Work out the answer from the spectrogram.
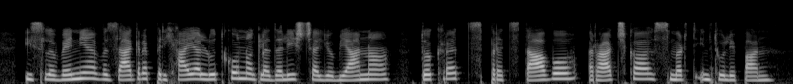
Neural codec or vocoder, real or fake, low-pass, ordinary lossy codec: none; real; 7.2 kHz; none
